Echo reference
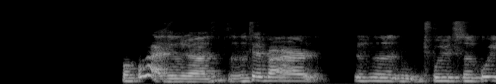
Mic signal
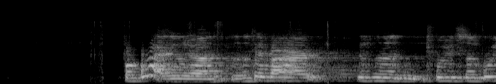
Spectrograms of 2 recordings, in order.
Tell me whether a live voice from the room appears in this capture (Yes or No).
No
